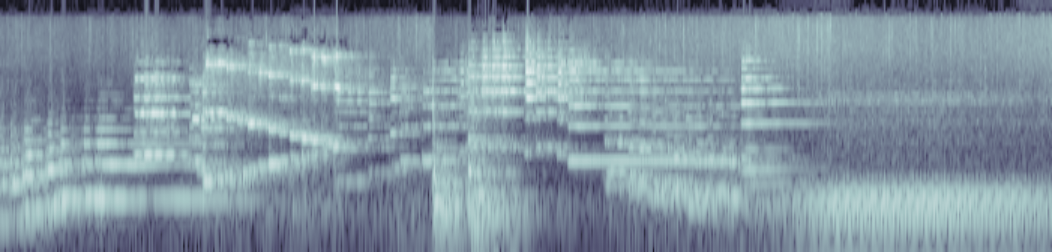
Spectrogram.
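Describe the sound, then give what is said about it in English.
A car engine hums steadily and rises and falls in pitch as it accelerates through gears, fairly loud, then settles into a lower, steady drone near the end. No one speaks. “Come on, my car's outside. I'll drive you home and let you see how it's done.”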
